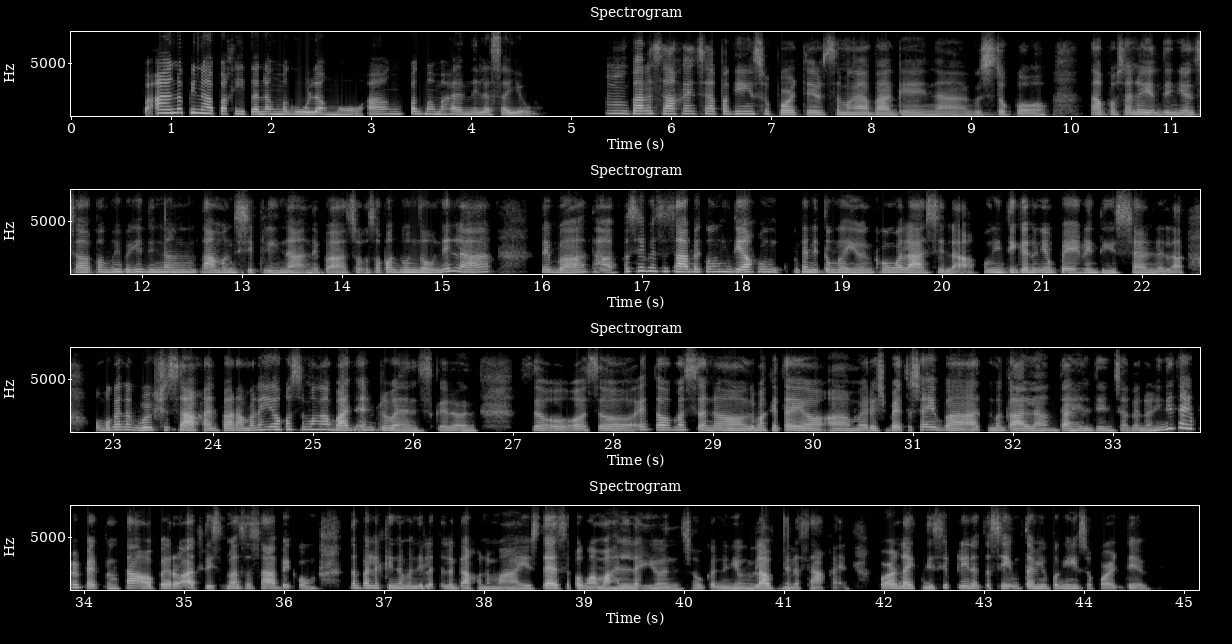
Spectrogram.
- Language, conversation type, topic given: Filipino, podcast, Paano ipinapakita ng mga magulang mo ang pagmamahal nila sa’yo?
- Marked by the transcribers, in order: in English: "for a like discipline at the same time"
